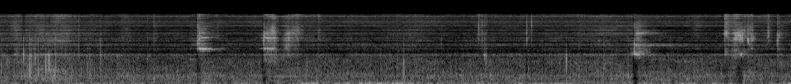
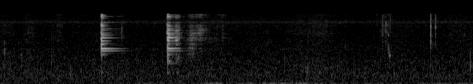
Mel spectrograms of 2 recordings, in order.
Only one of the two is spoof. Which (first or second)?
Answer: first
